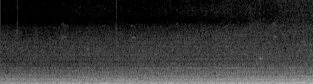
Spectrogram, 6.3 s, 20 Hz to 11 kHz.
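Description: Southeastern Class 395 Javelin high-speed electric train running past along the platform, a steady low hum over a rolling rumble, growing louder as the carriages come by.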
